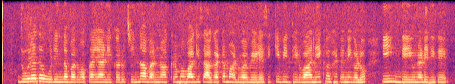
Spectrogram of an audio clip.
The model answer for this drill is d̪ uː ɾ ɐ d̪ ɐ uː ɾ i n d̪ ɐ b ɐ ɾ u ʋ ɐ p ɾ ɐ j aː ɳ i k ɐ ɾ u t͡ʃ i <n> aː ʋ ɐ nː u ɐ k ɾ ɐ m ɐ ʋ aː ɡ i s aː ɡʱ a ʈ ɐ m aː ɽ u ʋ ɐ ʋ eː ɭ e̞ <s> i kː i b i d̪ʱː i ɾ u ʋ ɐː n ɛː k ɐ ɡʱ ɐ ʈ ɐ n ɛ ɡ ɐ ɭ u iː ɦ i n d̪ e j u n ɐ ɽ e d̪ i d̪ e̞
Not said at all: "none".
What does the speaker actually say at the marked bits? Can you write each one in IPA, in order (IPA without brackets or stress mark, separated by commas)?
nː, s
